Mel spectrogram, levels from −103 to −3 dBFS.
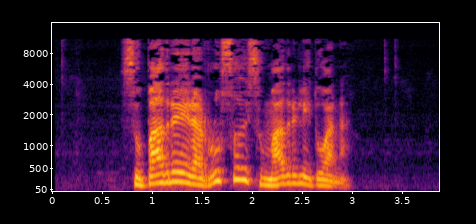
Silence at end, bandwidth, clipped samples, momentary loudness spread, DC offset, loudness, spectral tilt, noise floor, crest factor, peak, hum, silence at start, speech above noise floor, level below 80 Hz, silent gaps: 0.9 s; 11.5 kHz; under 0.1%; 9 LU; under 0.1%; -18 LUFS; -5 dB/octave; -69 dBFS; 18 dB; -2 dBFS; none; 0.75 s; 51 dB; -60 dBFS; none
